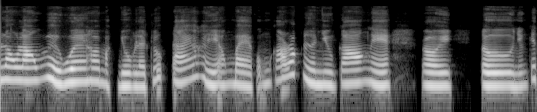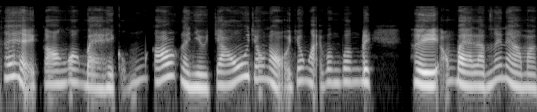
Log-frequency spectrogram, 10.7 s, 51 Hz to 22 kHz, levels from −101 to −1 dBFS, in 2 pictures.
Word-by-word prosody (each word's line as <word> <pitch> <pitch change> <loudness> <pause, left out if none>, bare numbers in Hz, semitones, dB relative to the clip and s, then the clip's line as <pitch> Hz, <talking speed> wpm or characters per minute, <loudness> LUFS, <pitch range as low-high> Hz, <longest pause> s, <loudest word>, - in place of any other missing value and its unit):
lâu 290 -1 +3
lâu 280 0 +4
mới 320 +2 +1
về - - +7
quê 265 +1 +5
thôi, 275 0 -1
mặc 230 -5 -7
dù 210 0 +1
là 205 0 -1
trước 175 -4 -8
đó 270 +6 -2
thì 235 -6 +1
ông 225 +1 -5
bà 220 -3 0
cũng 210 +5 -10
có 285 +4 -2
rất 390 -2 -2
là 265 - +1
nhiều 230 -1 0
con 245 +3 0
nè, 225 -3 +1 0.3
rồi 215 -1 +2 0.3
từ 215 -1 +5
những 210 +1 -4
cái 305 - -7
thế 330 - -4
hệ 355 - 0
con 235 +1 -4
của - - -1
ông 250 -3 -6
bà 205 - -1
thì 195 - -1
cũng 235 - -15
có 270 - -4
rất 360 -5 -1
là 235 - +1
nhiều 200 -2 +2
cháu, 235 +9 -1
cháu 305 +1 -4
nội, 235 -7 -1
cháu 275 +1 -6
ngoại, 240 -3 -6
vân 255 0 -7
vân 265 0 -7
đi. 260 - +3 0.4
Thì 220 -3 +8
ông 275 +4 -8
bà 230 -4 +4
làm 210 +2 -2
thế 300 - -6
nào 245 -9 -2
mà 200 -1 -4
240 Hz, 290 wpm, -23 LUFS, 215-275 Hz, 0.4 s, Thì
